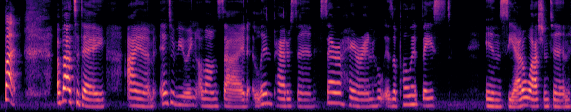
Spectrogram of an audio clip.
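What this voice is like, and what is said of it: Raspy voice from a cold. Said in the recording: “I'm trying to get over this darn cold. So if I sound a little raspy”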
